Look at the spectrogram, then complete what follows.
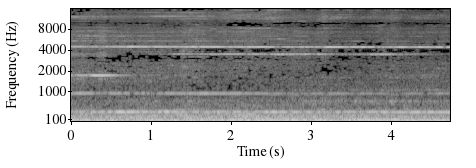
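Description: Freight train of covered hopper cars rolling past: a steady low rumble of steel wheels on rail, with several high, steady wheel squeals held over it.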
